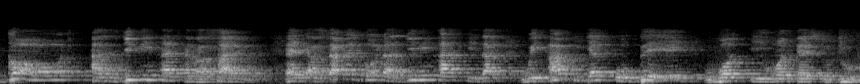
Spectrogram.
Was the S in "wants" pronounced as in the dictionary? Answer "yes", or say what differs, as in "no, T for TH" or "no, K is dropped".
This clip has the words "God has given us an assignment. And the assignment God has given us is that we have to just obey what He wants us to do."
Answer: no, S is dropped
